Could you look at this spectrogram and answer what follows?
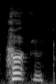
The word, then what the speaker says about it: Harrington: He just said Harrington, which is a town in this state, but it's pronounced hurting.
